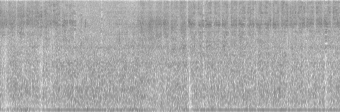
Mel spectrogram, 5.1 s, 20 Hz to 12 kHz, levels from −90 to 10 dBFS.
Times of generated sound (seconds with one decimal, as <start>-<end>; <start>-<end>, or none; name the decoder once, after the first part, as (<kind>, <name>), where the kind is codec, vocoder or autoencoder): 0.0-0.6 (codec, SNAC); 1.6-2.9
